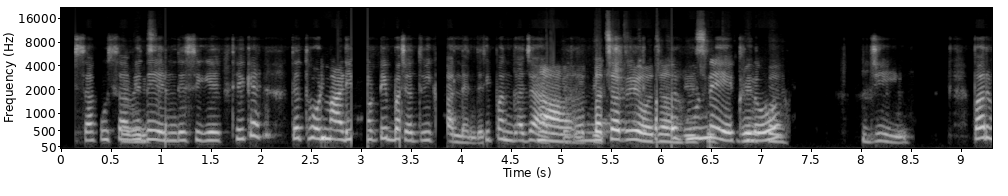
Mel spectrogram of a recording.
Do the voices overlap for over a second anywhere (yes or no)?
yes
